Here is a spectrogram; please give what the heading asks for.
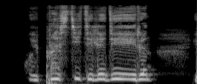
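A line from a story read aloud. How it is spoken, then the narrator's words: Frightened, muffled. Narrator (Russian): испуганно зажала рот ладошкой Нетты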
